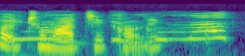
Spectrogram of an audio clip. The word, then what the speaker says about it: automatically: Very often with these adverbs with C-A-L-L-Y, usually we drop the syllable like this, automatically. We don't say cully. It's a drop syllable.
